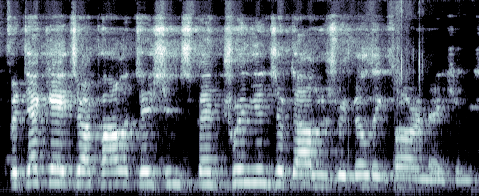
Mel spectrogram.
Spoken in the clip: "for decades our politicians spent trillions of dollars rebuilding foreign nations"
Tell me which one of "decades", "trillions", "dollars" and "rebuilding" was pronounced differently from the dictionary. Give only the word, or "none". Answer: none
